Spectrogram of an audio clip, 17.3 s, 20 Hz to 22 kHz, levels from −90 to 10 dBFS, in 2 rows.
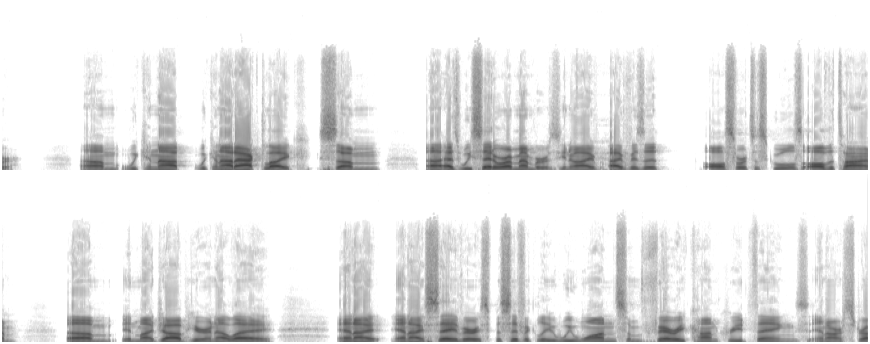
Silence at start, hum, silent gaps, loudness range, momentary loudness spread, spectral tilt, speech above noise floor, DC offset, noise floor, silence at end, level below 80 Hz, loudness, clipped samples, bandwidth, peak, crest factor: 0 s; none; none; 4 LU; 13 LU; -4 dB/octave; 47 dB; under 0.1%; -73 dBFS; 0 s; -76 dBFS; -25 LUFS; under 0.1%; 16.5 kHz; -2 dBFS; 24 dB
